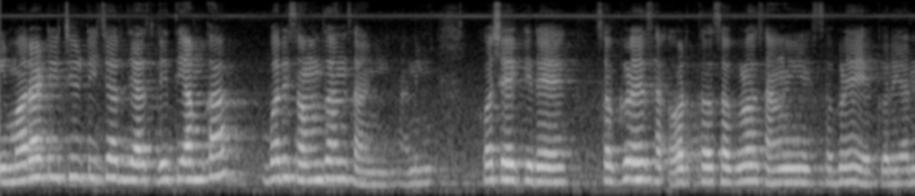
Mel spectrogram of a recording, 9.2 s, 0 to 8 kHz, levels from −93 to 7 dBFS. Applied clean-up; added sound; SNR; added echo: none; none; none; none.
